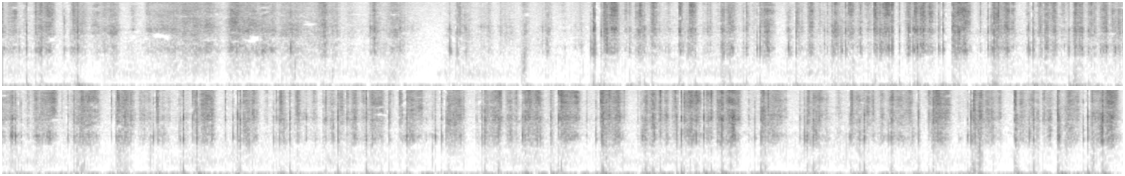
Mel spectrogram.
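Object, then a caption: Small wooden box. Fingertips tap rapidly on a small pale wooden cube box gripped in both hands. The quick, uneven stream of dry, clicky taps carries bright high texture over a soft low knock. Each tap dies away almost at once, and the level stays steady throughout.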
